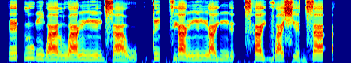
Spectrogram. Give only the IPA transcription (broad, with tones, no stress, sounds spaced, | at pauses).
ẽ˦ t̚ l u˥˧ ŋ w a˧ l w a˧ ŋ ĩ˧ d͡z a˨˩ w | t̪ ĩ˦ k̚ s j a˥˧ ŋ ĩ˧ ŋ a˧ j ŋ e˨ ʔ t͡sʰ a˦ j ɡ w a˧ ɕ e˨˩ d͡z a˦ ʔ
